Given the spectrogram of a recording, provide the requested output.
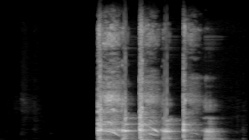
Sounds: Cough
